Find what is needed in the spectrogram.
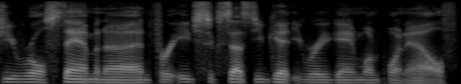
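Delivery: normal talking voice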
